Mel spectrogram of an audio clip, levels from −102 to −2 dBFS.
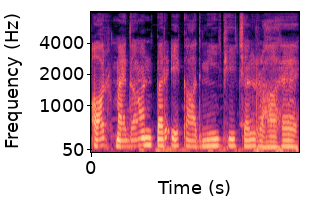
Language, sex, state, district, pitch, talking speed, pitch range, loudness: Hindi, male, Jharkhand, Ranchi, 135 Hz, 130 wpm, 125-140 Hz, -18 LUFS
